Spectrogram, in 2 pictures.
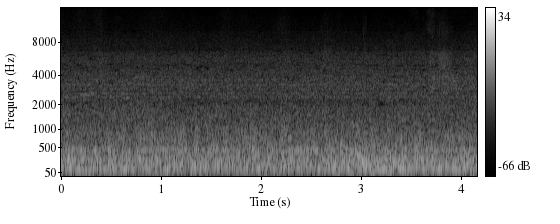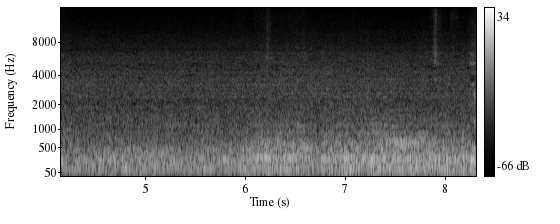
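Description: Steady low rumble of a moving train heard from inside the passenger carriage, growing a little louder near the end.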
